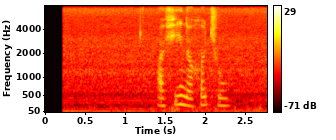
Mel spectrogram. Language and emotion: Russian, neutral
